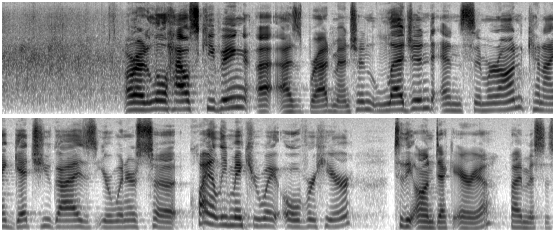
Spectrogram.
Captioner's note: applause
